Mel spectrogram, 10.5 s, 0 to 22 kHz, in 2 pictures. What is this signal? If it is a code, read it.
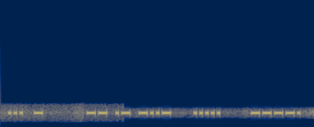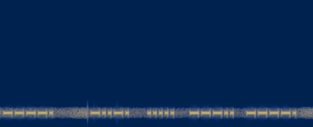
Morse code, heard as a keyed tone, about 25 wpm, spaced as for 19 wpm, 450 Hz. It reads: ST MAX 599 / 589
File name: dlazaawansowanych / nagraniazpasma / ExpertSDR2 line out 23.01.2020 14.04.01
